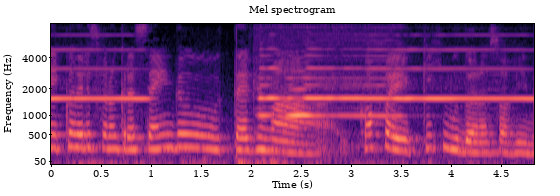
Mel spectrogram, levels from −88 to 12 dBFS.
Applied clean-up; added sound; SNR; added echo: none; Wind instrument, woodwind instrument; -1 dB; none.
